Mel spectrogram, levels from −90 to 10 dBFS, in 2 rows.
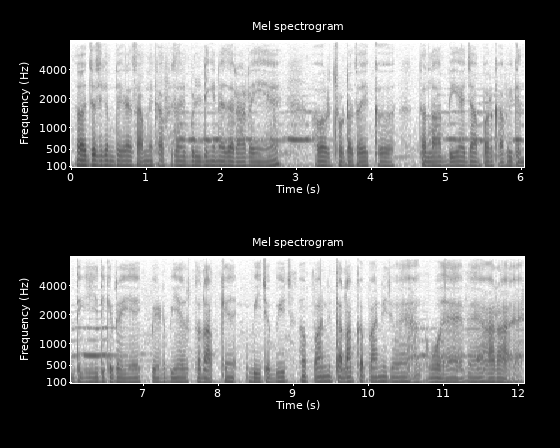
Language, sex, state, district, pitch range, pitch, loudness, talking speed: Hindi, male, Uttar Pradesh, Muzaffarnagar, 100-110 Hz, 105 Hz, -30 LUFS, 265 wpm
